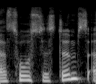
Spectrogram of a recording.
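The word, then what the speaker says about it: Dassault Systèmes: Aber viele machen das eben mit der Software von Dassault Systems. Ich hoffe, ich habe es einigermaßen richtig ausgesprochen. Oder Dassault Systems, also ohne das T hinten dran, französischer Konzern.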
